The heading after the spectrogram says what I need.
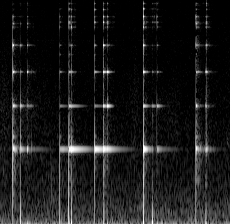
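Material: Glass.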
